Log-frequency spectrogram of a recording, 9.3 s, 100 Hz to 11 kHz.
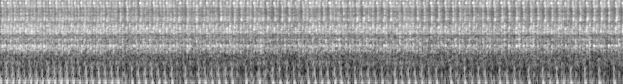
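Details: Suzuki Smash 110 at idle, owner complaint of rough sound and low power: coarse, rattly clatter over the low thrum; worn piston and slack cam chain.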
